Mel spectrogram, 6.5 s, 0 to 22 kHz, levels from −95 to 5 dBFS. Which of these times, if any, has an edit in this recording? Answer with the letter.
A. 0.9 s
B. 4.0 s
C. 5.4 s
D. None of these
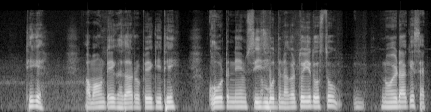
B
